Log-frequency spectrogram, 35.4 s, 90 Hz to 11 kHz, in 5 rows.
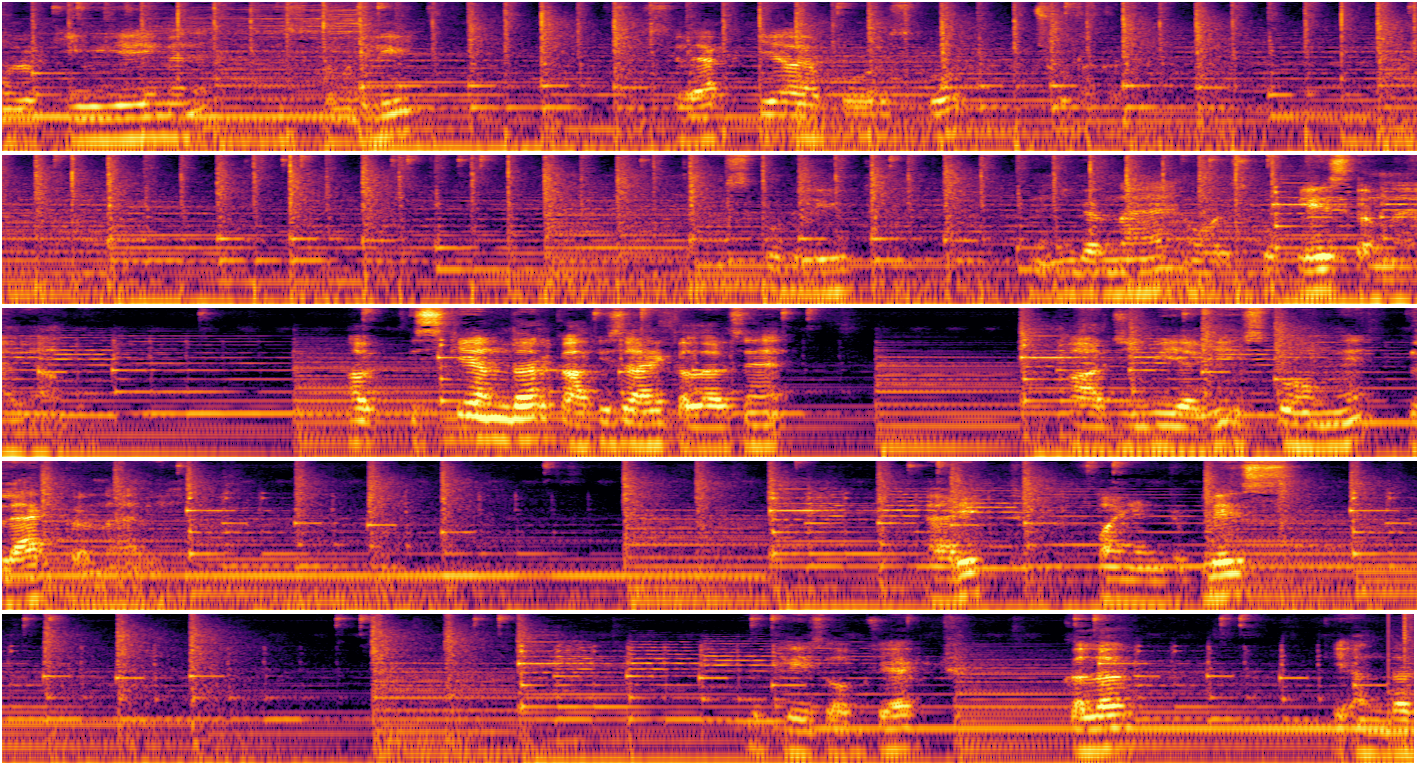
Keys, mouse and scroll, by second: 0.1 ctrl+click, 1.1 Delete, 5.0 shift+click, 5.5 typing, 6.5 F2, 7.3 Escape, 9.2 double click.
